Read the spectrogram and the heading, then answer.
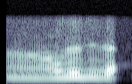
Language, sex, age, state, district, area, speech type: Manipuri, male, 18-30, Manipur, Kakching, rural, conversation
